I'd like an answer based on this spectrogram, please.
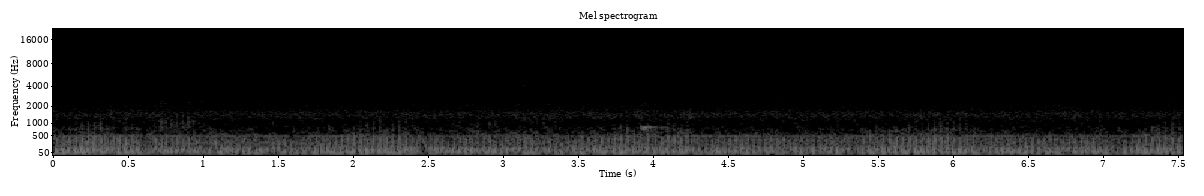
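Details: Domestic cat purring: a steady, low, rumbling throb that continues without a break for the whole stretch, over a faint constant hum.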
